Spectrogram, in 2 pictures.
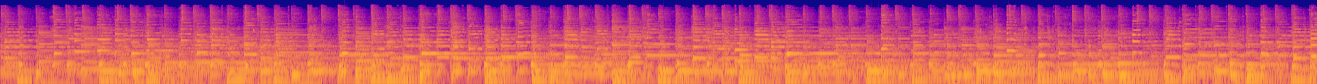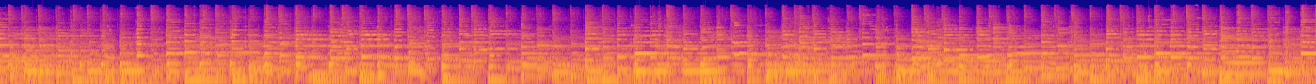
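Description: A choro ensemble playing live: a bandolim (Brazilian mandolin) carrying the melody over strummed and picked acoustic guitars and a pandeiro, in a steady, busy choro rhythm.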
